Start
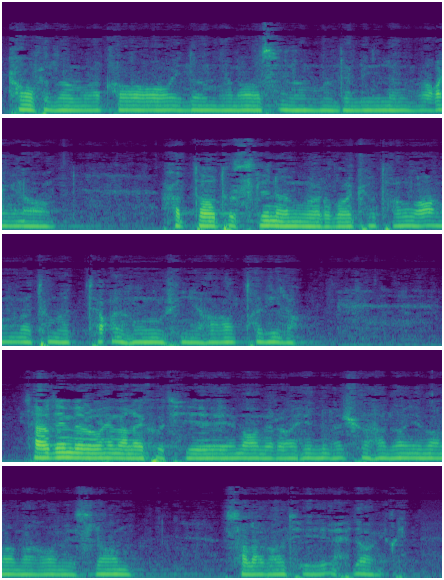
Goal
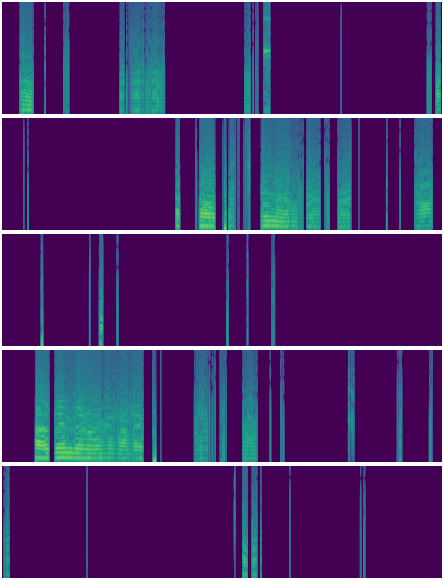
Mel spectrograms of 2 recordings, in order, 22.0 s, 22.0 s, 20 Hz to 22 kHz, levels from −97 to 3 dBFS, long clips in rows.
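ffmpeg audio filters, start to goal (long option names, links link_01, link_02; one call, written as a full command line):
ffmpeg -i in.wav -af "highshelf=frequency=2400:gain=9,aeval=exprs='val(0)*gte(abs(val(0)),0.112)':channel_layout=same" out.wav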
